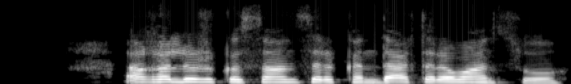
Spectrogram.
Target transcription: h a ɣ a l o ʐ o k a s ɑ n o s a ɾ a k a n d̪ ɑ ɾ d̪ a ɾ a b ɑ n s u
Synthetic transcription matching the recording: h a ɣ a l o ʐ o k a s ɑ n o s a ɾ a k a n d̪ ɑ ɾ t̪ a ɾ a w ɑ n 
